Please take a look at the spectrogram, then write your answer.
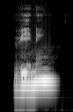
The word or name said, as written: vinding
